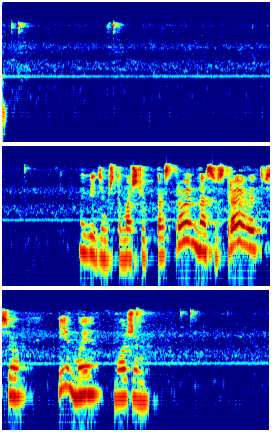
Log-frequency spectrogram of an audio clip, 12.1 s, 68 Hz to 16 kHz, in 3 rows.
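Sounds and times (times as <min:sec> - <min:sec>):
computer mouse click: 0:00.0 - 0:00.4, 0:01.5 - 0:01.9, 0:04.3 - 0:04.6, 0:10.0 - 0:11.5.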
